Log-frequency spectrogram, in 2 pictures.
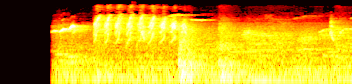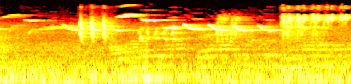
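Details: Caged oriental magpie-robin kept as a singing bird, with a song said to be overflowing with learned phrases: rapid buzzy trills at first, then varied high whistled notes and short slurred phrases, with faint low background noise.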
